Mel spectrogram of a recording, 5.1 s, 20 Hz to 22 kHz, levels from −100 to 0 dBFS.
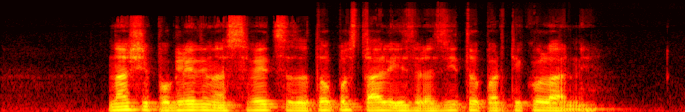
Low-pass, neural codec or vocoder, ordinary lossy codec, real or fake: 19.8 kHz; none; Opus, 16 kbps; real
